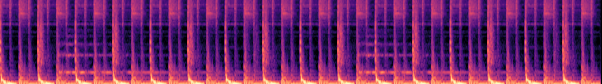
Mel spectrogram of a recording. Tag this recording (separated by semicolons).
bass; beats; music; sound; trance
